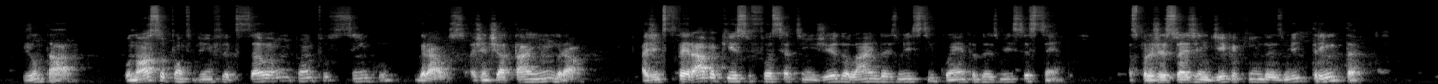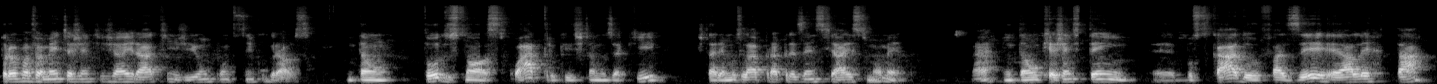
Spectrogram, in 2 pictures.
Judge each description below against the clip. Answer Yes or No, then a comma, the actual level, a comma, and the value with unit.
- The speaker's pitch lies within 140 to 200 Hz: No, low, 120 Hz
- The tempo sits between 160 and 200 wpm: No, average, 140 wpm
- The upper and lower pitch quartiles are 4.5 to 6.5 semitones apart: No, average, 3.6 semitones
